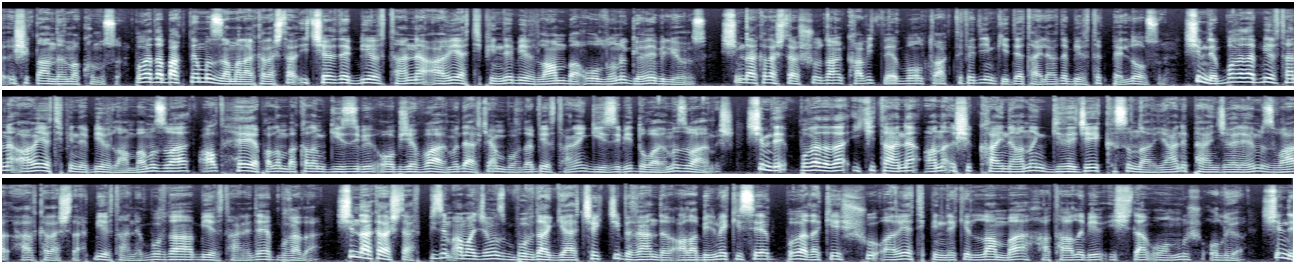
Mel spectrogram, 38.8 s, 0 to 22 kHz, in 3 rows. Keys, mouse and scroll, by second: 1.2-2.1 scroll down 3, 1.3 middle drag, 2.6 middle drag, 2.6 scroll down 1, 4.2 right click, 5.9 middle click, 7.3-9.9 drag, 11.3 middle click, 14.1-14.8 middle drag, 16.2 alt+h, 16.7 middle drag, 18.1 right click, 19.7 middle drag, 24.6 d, 24.9-26.6 drag, 26.6-27.2 d, 27.2-28.6 drag, 28.6 d, 28.8 right click, 28.8 d, 29.0 middle click, 29.0 scroll up 1, 32.1 click, 32.1 right click, 33.2 h, 34.7 click, 34.7 right click, 36.3 ctrl+z, 37.0 click, 37.0 right click.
